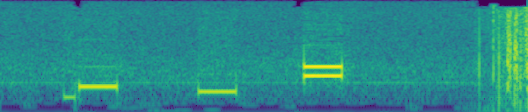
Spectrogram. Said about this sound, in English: And as you probably noticed, there are now four tones as a method of making sure everyone waits long enough.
